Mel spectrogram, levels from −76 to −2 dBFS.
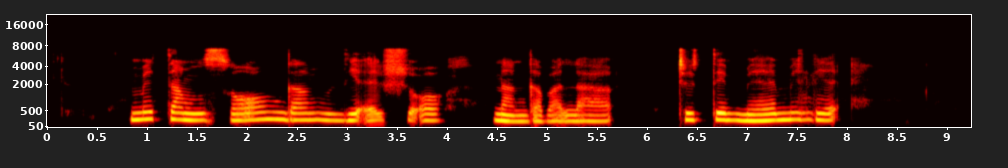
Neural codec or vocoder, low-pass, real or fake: codec, 16 kHz, 2 kbps, X-Codec, HuBERT features, trained on LibriSpeech; 7.2 kHz; fake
